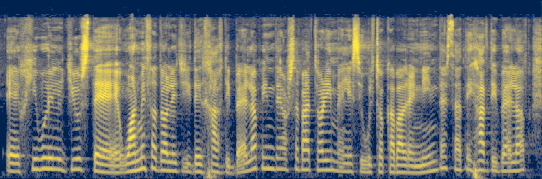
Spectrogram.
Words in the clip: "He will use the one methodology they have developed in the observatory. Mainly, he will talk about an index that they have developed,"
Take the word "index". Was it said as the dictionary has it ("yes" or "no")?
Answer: no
